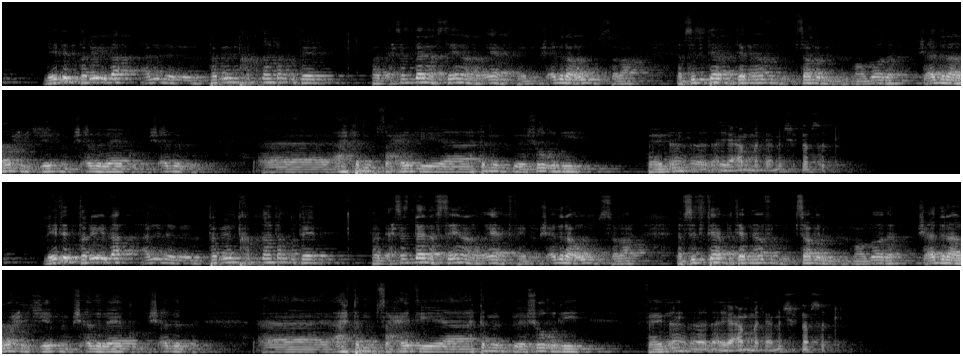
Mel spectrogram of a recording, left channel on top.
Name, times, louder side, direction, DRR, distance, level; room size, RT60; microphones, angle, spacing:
voice 1, 0.4-3.2 3.7-6.3 6.7-11.5 12.1-15.4 16.0-16.4, equal, 50° right, 6 dB, 4.2 m, -25 dB
voice 2, 16.3-18.0, right 3 dB, 70° right, 4 dB, 1.5 m, -29 dB
25.5 x 19.0 x 7.5 m, 0.82 s
head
